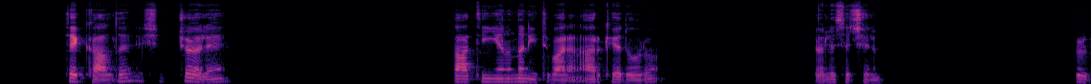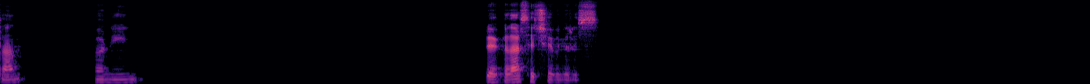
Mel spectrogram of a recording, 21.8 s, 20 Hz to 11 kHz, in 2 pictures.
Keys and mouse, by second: 7.6 right click, 10.0 click, 15.3 shift+click, 16.7 shift+click, 21.7 click.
